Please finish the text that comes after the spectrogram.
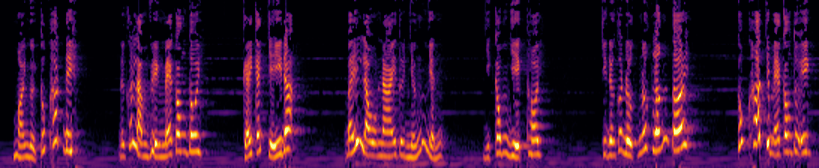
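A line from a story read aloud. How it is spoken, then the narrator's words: Angry, echoing from inside. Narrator (Vietnamese): tiếng cô vọng ra với vẻ đầy tức giận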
